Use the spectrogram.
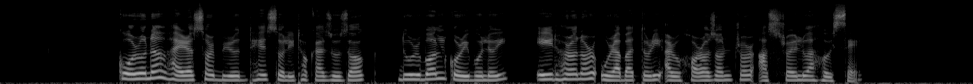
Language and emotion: Assamese, neutral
